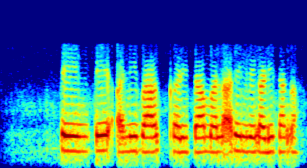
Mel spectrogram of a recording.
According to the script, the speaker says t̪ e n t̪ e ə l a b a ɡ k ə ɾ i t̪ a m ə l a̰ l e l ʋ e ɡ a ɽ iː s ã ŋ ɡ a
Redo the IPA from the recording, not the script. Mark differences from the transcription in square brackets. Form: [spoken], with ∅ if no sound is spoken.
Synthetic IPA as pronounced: t̪ e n t̪ e ə l [i] b a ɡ k ə ɾ i t̪ a m ə l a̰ [ɾ] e l ʋ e ɡ a ɽ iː s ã ŋ ɡ a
